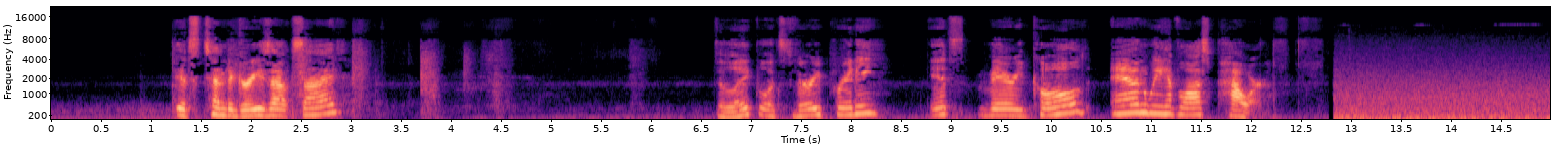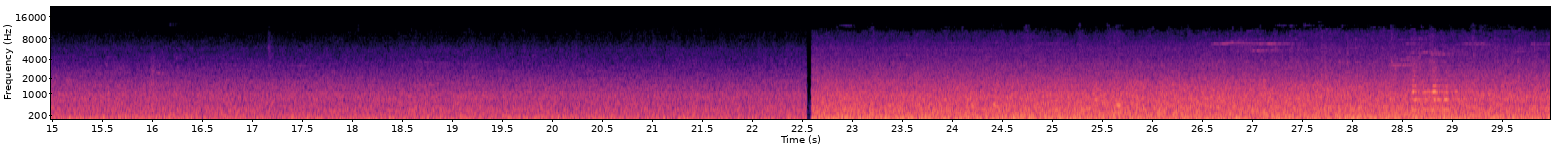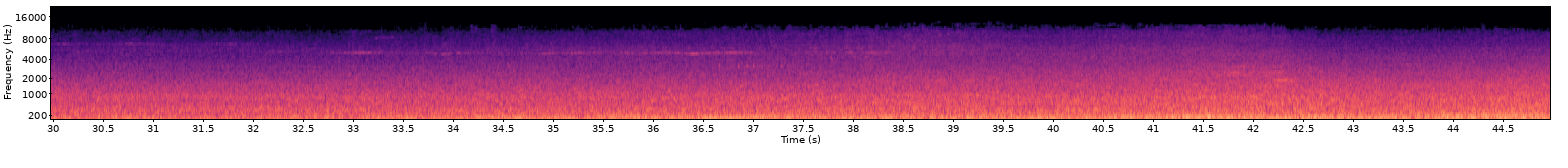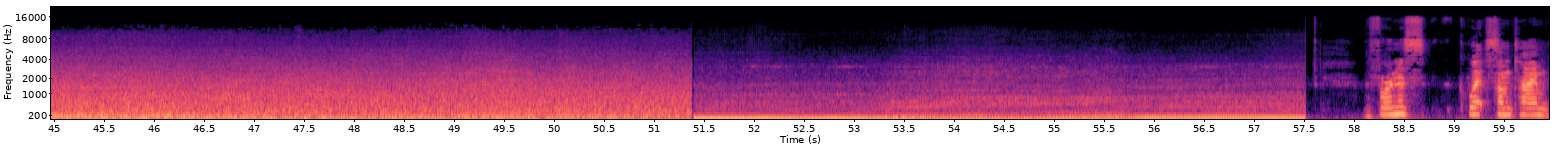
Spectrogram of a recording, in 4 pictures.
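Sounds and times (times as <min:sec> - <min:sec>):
engine rumble: 0:12.8 - 0:57.6
diesel engine drone: 0:12.9 - 0:57.6.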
